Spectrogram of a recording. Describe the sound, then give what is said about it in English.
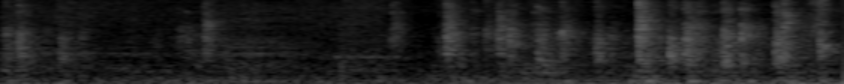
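Quiet typing on a computer keyboard: irregular bursts of soft clicks and key taps, faint and without talk, with a brief pause before the keystrokes pick up again more densely. “I'm gonna type in words and then.”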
